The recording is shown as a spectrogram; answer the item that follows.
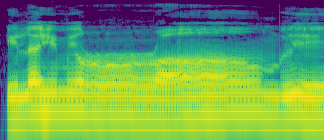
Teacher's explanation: Ini nun ketemu ro, tidak pakai dengung, nun ketemu ro. Ilaihi mir robnya double aja, mir rabbih, jangan lebay ya. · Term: idgham tanpa dengung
